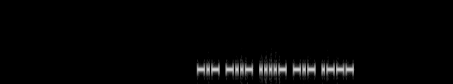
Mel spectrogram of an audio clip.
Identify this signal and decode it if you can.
Morse code, heard as a keyed tone, about 50 wpm, 700 Hz. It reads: KX4KJ
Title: USA Call Signs - 5 Characters - 50wpm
